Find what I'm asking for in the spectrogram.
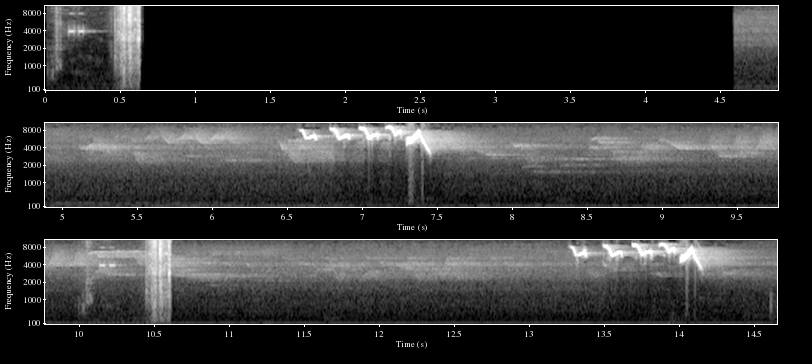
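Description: Migratory songbirds such as an American redstart sing in the woods, with two repeated bursts of high, rapid chirping notes and faint calls between them, along with two sharp clicks from a camera shutter.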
